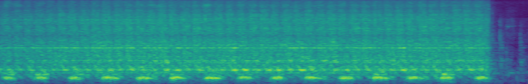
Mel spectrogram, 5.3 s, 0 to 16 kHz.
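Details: Perkins 6-cylinder diesel in a homemade RV on a 1966 GMC bus chassis, sitting about 30 years. Injector lines cracked to bleed while cranking; steady cranking about three compressions a second, no firing; air still in the fuel lines, only fuel drips coming through.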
